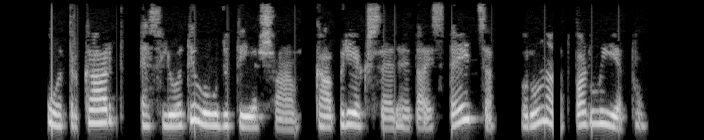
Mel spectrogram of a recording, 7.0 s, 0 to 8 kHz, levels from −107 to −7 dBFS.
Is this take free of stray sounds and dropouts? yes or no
no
